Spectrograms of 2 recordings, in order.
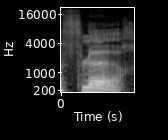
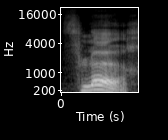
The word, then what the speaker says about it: fleur: Aqui, uma das palavras que às vezes dá alguma complicação para pronunciar é a palavra fleur, com esse som de né? Percebe a minha boca como é que ela faz?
